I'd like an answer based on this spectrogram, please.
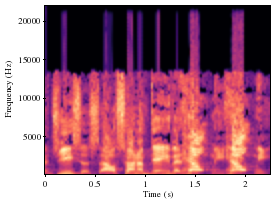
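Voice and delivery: high, loud desperate plea; acted beggar shouting for mercy; crying out for help. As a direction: cry out over a crowd to be heard. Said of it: "and he cried out".

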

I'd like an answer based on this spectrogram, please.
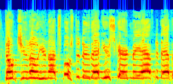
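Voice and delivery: high, loud shaken scolding; scared rant. Retold or imitated. Startled hunter scolding the preacher, high loud rant. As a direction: rant like you just got the fright of your life.

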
